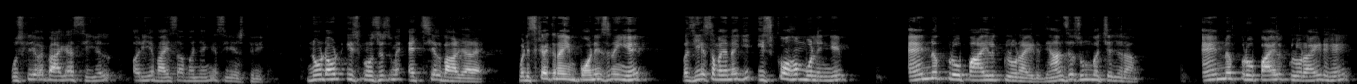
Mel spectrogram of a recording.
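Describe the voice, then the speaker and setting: A man teaching chemistry in an online lecture, lively and playfully teasing, asking students questions and answering for them. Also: sits high, gravelly.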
